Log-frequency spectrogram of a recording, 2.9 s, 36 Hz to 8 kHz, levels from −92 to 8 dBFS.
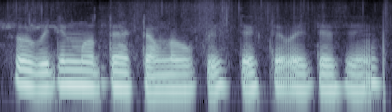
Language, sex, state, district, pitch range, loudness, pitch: Bengali, male, West Bengal, Cooch Behar, 115-140 Hz, -16 LUFS, 125 Hz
